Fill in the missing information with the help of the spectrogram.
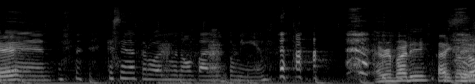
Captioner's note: laughs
